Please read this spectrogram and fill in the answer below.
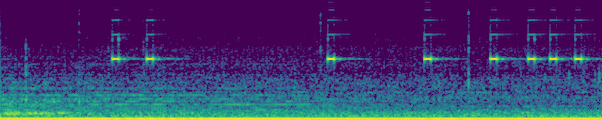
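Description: Digital kitchen timer giving short, high button-press beeps as its hour and minute buttons are tapped to set an alarm time: about eight beeps, two in the first second and a half, then several in quick succession near the end. A steady low hum runs underneath.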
